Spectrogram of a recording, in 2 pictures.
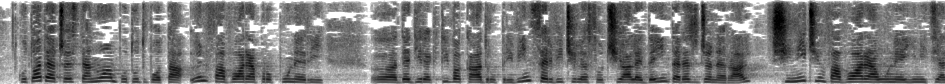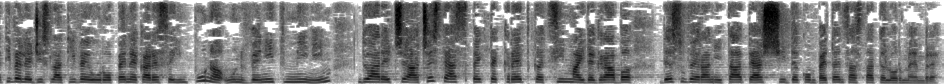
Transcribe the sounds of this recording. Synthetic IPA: kut̪oat̪e̞at͡ʃe̞st̪eanuamput̪ut̪vo̞t̪aʔɨnfavoaɾeapɾo̞pune̞ɾi | d̪e̞d̪iɾe̞kt̪ivəkad̪ɾupɾivind̪se̞rvit͡ʃiːle̞so̞t͡ʃiale̞d̪e̞int̪e̞ɾe̞s̬d͡ʒe̞ne̞ɾal | ʃinit͡ʃʲɨnfavoaɾeaune̞jinit̪siat̪ive̞le̞d͡ʒislat̪ive̞ːuɾo̞pe̞ne̞kaɾe̞səimpunəʔunve̞nit̪minim | d̪eoaɾe̞t͡ʃe̞at͡ʃe̞st̪e̞aspe̞k̚t̪e̞kɾe̞d̪kət̪sinmajd̪e̞ɡɾabəd̪e̞suve̞ɾanit̪at̪eaʃid̪e̞ko̞mpe̞t̪e̞nt̪sast̪at̪e̞lo̞rme̞mbɾe̞

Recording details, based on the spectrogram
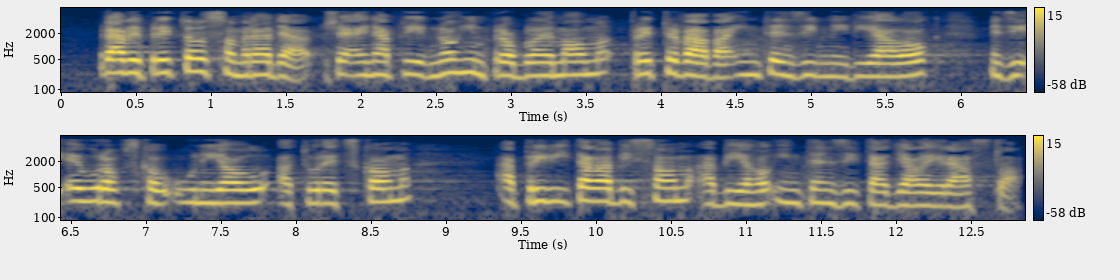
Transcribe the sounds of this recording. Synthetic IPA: pɾaːʋɛpɾɛt̪ɔsɔmɾad̪aʒɛajnapɾɪɛɡmnɔɦiːmpɾɔblɛːmɔmpɾɛt̪r̩ʋaːʋaint̪ɛnziːʊnid̪ialɔːɡ | mɛd͡ziʔɛʊɾɔːpskɔʊʔuːniɔʊat̪uɾɛt͡skɔm | ʔapɾiʋiːt̪alabisɔmabijɛɦɔʔint̪ɛnzit̪aɟalɛjɾaːst̪la̰

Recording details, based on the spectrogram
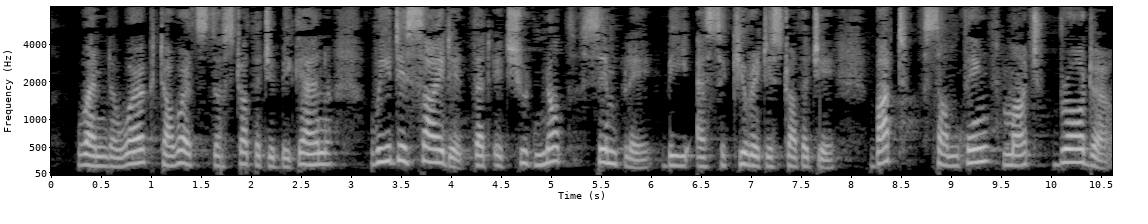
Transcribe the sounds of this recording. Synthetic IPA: wɛ̃nðəwɜ˞ktʰɔwə˞dz̥ðəstɹ̥ætɨd͡ʒibɪɡæ̃nwidɪsaɪdɪd̪̚ðɨɾɪtʃʊdnətsɪ̃mplibiɨsɨkʰj̥uɹɪtistɹ̥ætɨd͡ʒibʌtsʌ̃mθɪ̃ŋmʌt͡ʃbɹɔdə̰˞

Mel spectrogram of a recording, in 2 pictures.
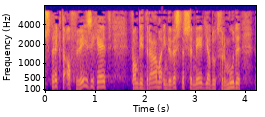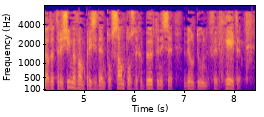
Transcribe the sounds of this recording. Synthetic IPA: stɾɛktəʔɑfʋeːzəxɦɛjtv̥ɑndɪt̚draːmaɪndəʋɛstərsəmeːdijadutfərmudədɑtɦətreʒiməvɑnprezidɛntosɑntɔzdəɣəbøːrtənɪsə | ʋɪlˠdunv̥ərɣeːtə̰n

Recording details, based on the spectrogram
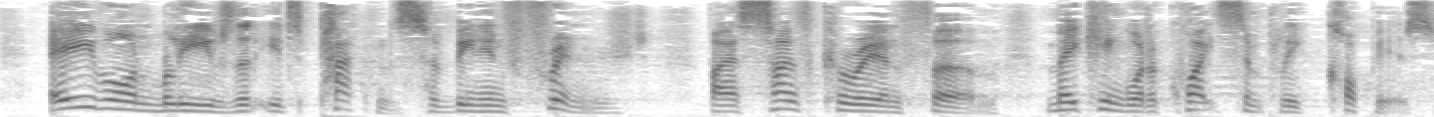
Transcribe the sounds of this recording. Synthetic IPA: eɪvə̃nbəlivzðɨɾɨtspʰæʔn̩tshɨvbɨ̃nɨ̃ɱfɹɪ̃nd͡ʒ | b̥aɪɨsaʊθkʰə˞iɨ̃nfɜ̰̃˞mːeɪkʰɪ̃ŋwʌɾəkʰw̥aɪtsɪ̃mpʰlikʰɑpḭz̥

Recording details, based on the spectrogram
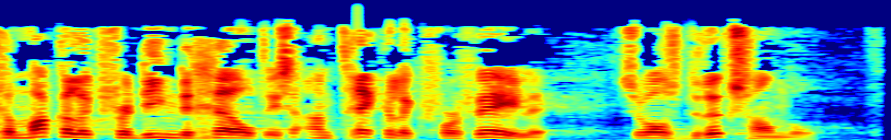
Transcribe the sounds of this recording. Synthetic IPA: χəmɑkələkfəɹdindəχɛlˠtɪsaːntrɛkələkfʊːɹvejlə | z̥owɑlˠzdrɵksɦɑndə̰lˠ

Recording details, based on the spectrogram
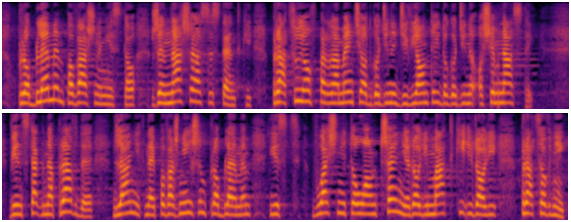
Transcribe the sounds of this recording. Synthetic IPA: pɾɔblɛmɛmpɔvaʐnɘmjɛst̪ːɔʐɛnaʂɛasɘst̪ɛnt̪kʲipɾat̪sujɔ̃w̃fpaɾlamɛnt͡ɕɛɔd̪ɡɔd͡ʑinɘd͡ʑevʲjɔnt̪ɛjd̪ɔɡɔd͡ʑinɘʔɔɕɛmnast̪ɛj | vʲjɛnt̪st̪aknapɾavd̪ɛd̪laɲixnajpɔvaʐɲejʂɘmpɾɔblɛmɛmjɛst̪ | vwaɕɲɛt̪ɔwɔnt͡ʂɛɲɛɾɔlʲimat̪kʲiːɾɔlʲipɾat̪sɔvɲika

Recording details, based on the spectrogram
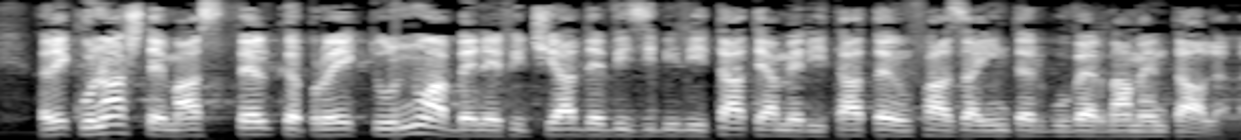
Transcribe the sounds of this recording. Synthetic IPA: re̞kunoaʃt̪e̞mast̪fe̞lkəpɾo̞je̞k̚t̪ulnuabe̞ne̞fit͡ʃiat̪̚d̪e̞vizibilit̪at̪eame̞ɾit̪at̪əɨnfazaint̪e̞rɡuve̞rname̞nt̪alə̰

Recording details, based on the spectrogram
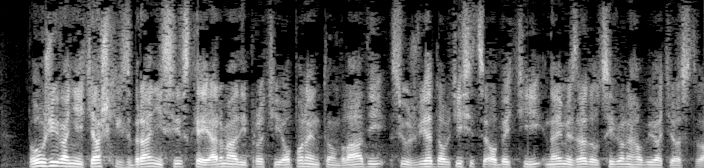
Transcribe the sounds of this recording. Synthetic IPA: pɔuʒiːʋaɲɪɛcaʃkiːɣzbɾaɲiːsiːɾskɛjaɾmaːd̪ipɾɔciɔpɔnɛnt̪ɔmʋlaːd̪isiuʒʋiɦad̪alucisiːt͡sɛɔbɛciːnajmɛzɾad̪ɔʊt͡siʋilnɛɦɔɔbiʋacɛʎst̪ʋa̰

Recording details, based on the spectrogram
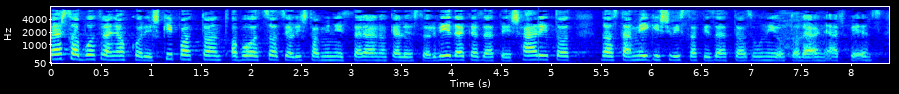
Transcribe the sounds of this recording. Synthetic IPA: pɛrsɛɒbo̞t̪raːɲɒkːo̞ɾiʃkipɒt̪ːɒnt̪ʰɒvo̞lt̪so̞t̪sijɒliʃt̪ɒminist̪ɛɾɛlnø̞kɛløːsørʋeːd̪ɛkɛzɛt̪ːeːʃhaːɾiːt̪o̞t̪ː | d̪ɛɒst̪aːmmeːɡiʃʋisːɒfizɛt̪ːɛɒzuːnijoːt̪oːlɛlɲɛ̰rt̪peːnst̪

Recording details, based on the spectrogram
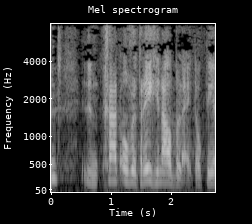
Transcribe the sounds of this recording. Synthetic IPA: nt | χaːtowvərətreχjonaːlˠəbəlɛ̰jtowk̚dɪ

